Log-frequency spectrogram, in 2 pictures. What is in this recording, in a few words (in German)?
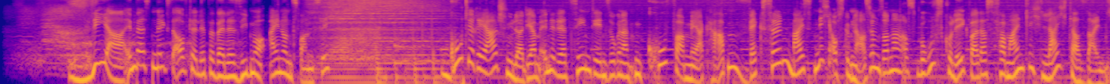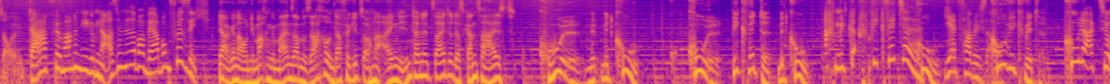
Nachrichten; Lippewelle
